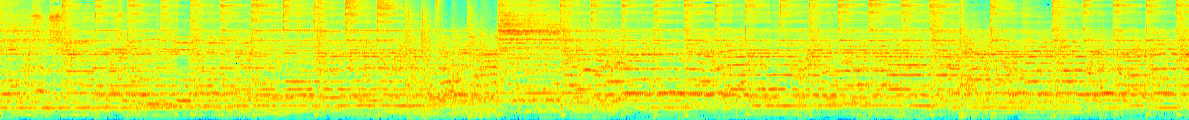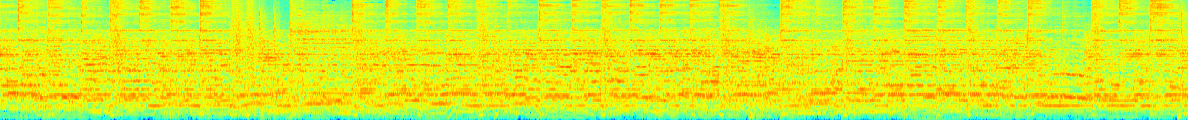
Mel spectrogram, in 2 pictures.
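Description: A small rock band playing live: electric guitars, electric bass and drum kit in a steady, instrumental passage of a mid-tempo song.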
